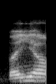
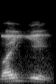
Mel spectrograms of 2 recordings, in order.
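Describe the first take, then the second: First: The vowel after the y is a. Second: The vowel after the y is i. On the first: The speaker calls it wrong. "দইয়া হবে না" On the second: The speaker calls it right.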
